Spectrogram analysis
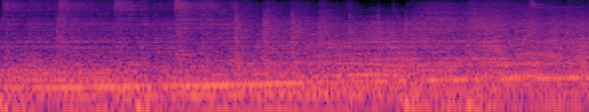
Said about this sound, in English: Of course he couldn't hear. He's driving the loud car.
